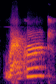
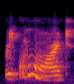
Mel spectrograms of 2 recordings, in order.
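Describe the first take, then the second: First: Record as a noun, stressed on the first syllable. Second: Record as a verb, stressed on the second syllable. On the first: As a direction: say record with the beat on REC. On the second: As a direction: say record with the beat on CORD. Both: Shown as a demonstration. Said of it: "the word is stressed in other syllable".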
